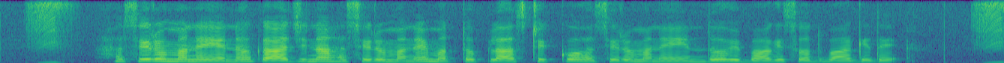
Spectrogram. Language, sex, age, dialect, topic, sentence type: Kannada, female, 36-40, Mysore Kannada, agriculture, statement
